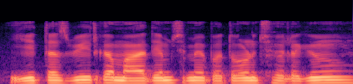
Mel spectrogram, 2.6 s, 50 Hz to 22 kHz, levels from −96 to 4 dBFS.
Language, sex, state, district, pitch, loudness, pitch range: Garhwali, male, Uttarakhand, Uttarkashi, 120 Hz, -14 LUFS, 115-125 Hz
